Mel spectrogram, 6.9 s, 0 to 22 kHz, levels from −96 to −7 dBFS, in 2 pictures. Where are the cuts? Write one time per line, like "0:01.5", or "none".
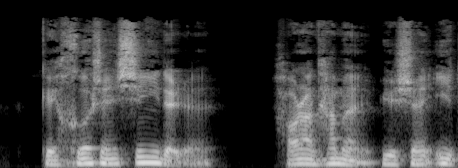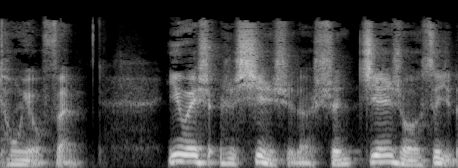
0:01.7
